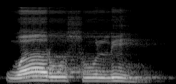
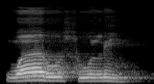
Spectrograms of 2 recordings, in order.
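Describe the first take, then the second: Both takes have the same delivery.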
